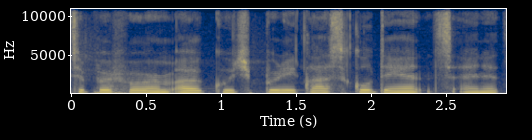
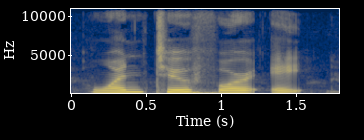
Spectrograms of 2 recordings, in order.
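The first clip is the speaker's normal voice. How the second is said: raised, louder voice; 6 dB louder than usual. Repeating a registration number after being asked again: louder.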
